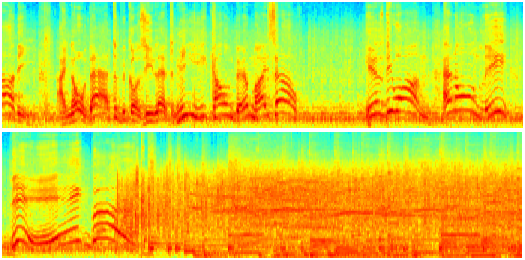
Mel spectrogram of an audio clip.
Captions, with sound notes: HE LET ME COUNT THEM MYSELF. [APPLAUSE]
